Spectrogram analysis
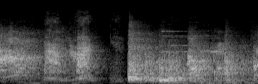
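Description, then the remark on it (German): A dog barks and yelps in a quick series of loud, rough bursts, breaking off briefly before one sharp bark starts a further rapid flurry. “Willst du wohl aufhören zu treten, du verdammter Hund?”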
